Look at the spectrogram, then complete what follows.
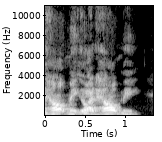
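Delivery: plain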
